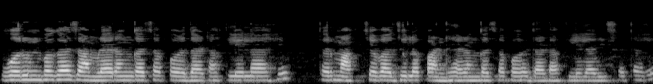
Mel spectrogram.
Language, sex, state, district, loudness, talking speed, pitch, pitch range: Marathi, female, Maharashtra, Sindhudurg, -18 LUFS, 145 wpm, 190 Hz, 185-200 Hz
